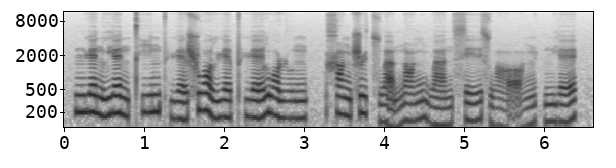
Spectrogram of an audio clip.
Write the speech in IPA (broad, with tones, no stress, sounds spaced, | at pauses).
n̪ ɥ ɛ˥˧ n l j ɛ˥˩ n t̪ʰ i˥ n pʰ ɥ ɛ˧˥ ʂ w ɔ˥˩ l ɥ ɛ˧˥ pʰ ɥ ɛ˧˥ l w ɔ˧ ɻ ʊ˥ ŋ | x ɑ˥˧ ŋ ʂ ɻ̩˥˩ t͡s w ä̰˨˩ n̪ ɑ˧˥ ŋ m w a˧˥ n s e˧˥ ɪ̯ s w ɑ̰˨˩˦ ŋ | n̪ j ɛ˧˥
